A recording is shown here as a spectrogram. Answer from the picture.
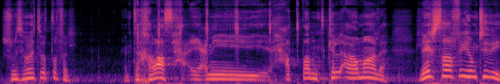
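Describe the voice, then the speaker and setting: This man talks at a moderate pace with a high pitch and lively intonation. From Kuwait. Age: 30s. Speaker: playwright and drama trainer. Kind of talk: casual interview.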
